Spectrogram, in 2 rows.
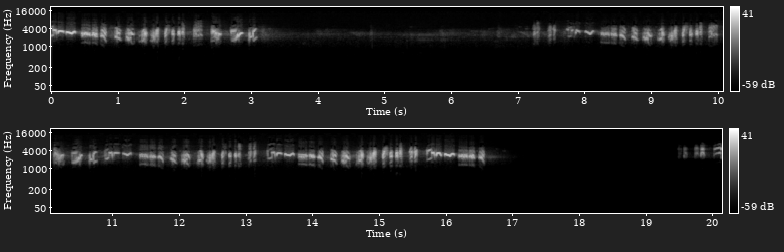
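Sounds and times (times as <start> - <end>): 
Eastern olivaceous warbler scratchy chattering song: 0.0 - 3.2, 7.2 - 16.6.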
